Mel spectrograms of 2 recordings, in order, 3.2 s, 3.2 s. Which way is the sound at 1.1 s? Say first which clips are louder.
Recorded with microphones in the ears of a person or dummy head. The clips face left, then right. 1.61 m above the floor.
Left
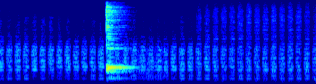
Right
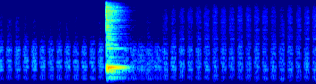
Right 9 dB; 70° right (ahead or behind).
